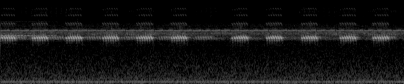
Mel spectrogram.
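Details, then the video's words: Autumn night grass insects in Changnyeong, Korea, singing in short high pulses, roughly three per second, evenly spaced and ringing, over a faint background buzz of other insects and a low constant hum. "깊은밤 가을 풀벌레 소리"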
